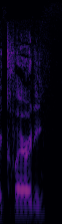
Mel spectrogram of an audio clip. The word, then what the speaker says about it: Clardy: But don't forget to follow me on Twitter at Troy Clardy. Last name is spelled C-L-A-R-D-Y at Troy Clardy.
